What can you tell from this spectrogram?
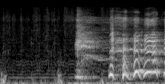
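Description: bee buzzing

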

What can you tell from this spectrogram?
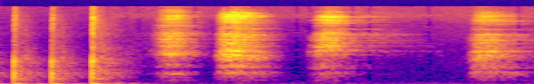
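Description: knocking on a door

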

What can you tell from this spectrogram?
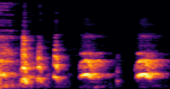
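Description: dogs barking

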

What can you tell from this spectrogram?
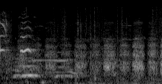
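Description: dog panting

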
